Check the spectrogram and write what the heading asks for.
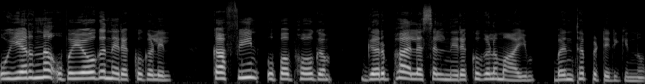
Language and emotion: Malayalam, neutral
